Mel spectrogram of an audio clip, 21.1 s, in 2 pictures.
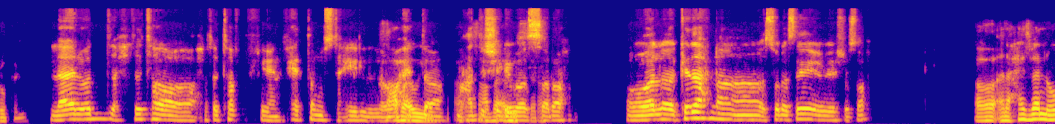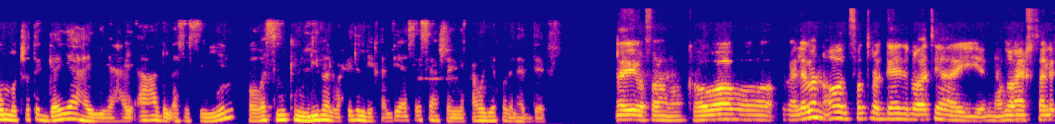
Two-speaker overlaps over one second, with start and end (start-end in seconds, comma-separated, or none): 3.8-5.5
